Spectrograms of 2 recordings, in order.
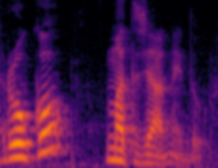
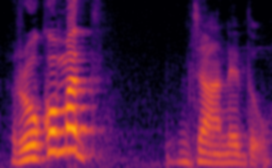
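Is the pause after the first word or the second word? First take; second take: first word; second word. First: There is a pause after the first word. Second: There is a pause after the second word.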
